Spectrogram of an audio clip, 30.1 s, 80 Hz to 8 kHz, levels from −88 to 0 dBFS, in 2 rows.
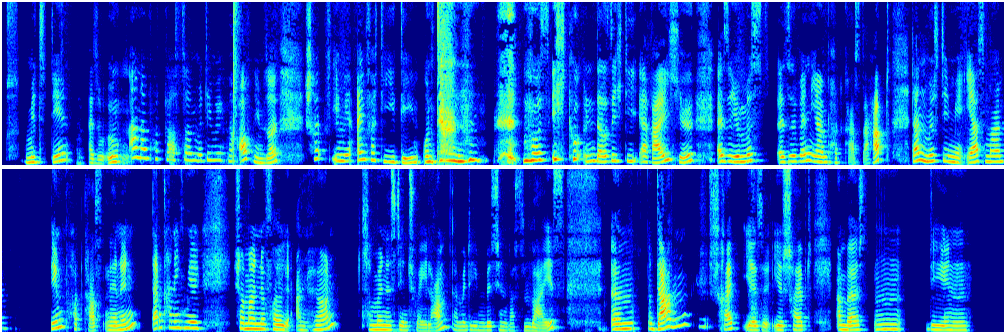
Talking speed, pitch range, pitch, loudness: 145 wpm, 220-310 Hz, 265 Hz, -28 LUFS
